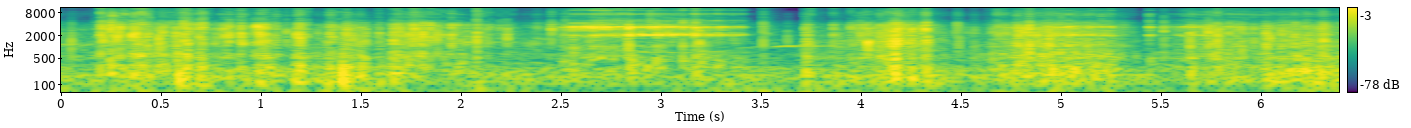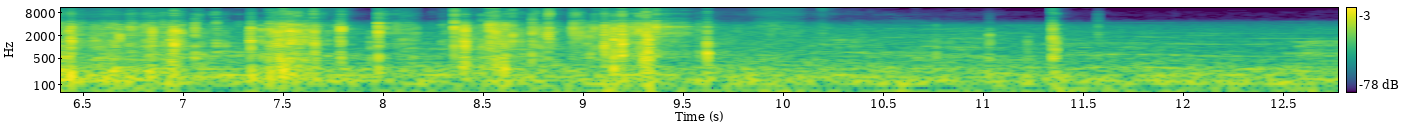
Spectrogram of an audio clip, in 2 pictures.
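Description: Foil-lined snack bag of Cheetos Puffs crinkling and crackling as it is tipped and shaken to pour the puffs onto a paper plate. The crinkling stops about ten seconds in, and one sharp click follows a little later.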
